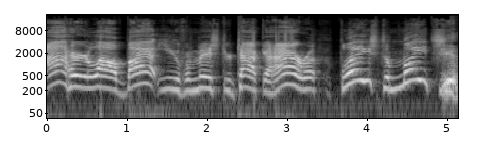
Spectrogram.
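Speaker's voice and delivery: exaggerated Southern drawl, very loud, drawn out. Asked for a Southern accent, greeting in an exaggerated Southern accent. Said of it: "I'm gonna give you the most exaggerated fucking southern accent you ever heard of".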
